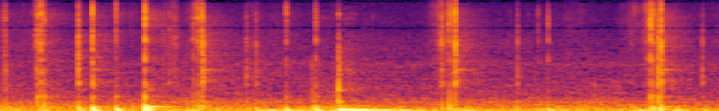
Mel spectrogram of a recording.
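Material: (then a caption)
Plastic. A large, empty, clear PET plastic water bottle with a blue cap is held in one hand and tapped and scratched along its ridged, hollow side with fingertips and nails. Quick, dry taps and crinkly scrapes come in an uneven series, with soft, low, hollow thumps under bright clicking edges. Each tap dies away almost at once, leaving a faint scratchy rustle between them.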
